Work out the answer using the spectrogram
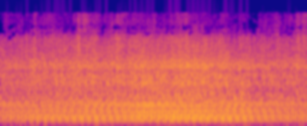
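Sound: motorboat engine running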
